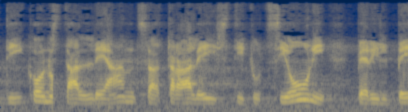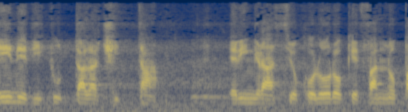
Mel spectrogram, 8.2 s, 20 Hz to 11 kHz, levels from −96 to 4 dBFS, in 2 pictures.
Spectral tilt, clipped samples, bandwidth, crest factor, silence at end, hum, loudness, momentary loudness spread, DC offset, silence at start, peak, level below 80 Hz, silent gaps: -2 dB/octave; under 0.1%; 10.5 kHz; 18 dB; 0 s; none; -18 LUFS; 9 LU; under 0.1%; 0 s; -2 dBFS; -50 dBFS; none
